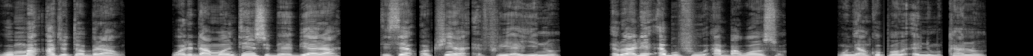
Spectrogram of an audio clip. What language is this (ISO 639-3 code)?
aka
